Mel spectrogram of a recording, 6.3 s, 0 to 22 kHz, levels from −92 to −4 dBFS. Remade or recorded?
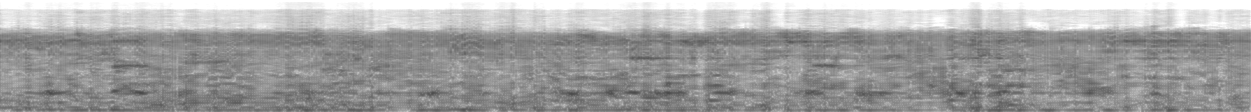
remade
